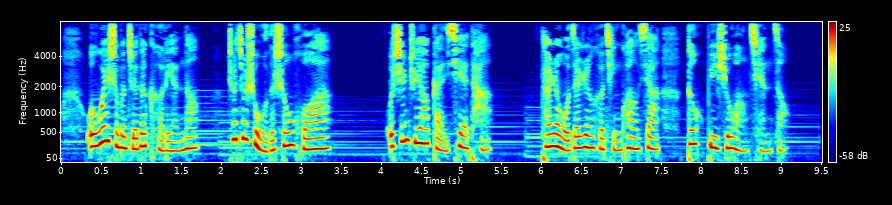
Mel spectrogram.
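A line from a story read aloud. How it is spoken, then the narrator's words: Faint smile. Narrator (Chinese): 他浅浅的笑道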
